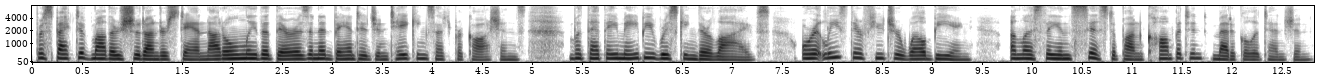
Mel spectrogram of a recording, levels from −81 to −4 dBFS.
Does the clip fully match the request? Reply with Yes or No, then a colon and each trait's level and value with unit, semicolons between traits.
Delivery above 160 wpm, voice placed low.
No: average, 170 wpm; high, 190 Hz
